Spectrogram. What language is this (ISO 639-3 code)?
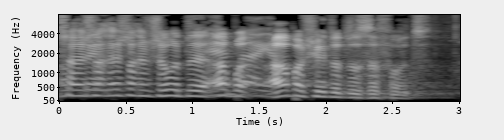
heb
